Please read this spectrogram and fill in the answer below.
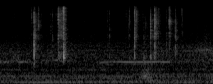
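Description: A fresh green pea pod being split open between the fingers, the crisp pod cracking in a few short sharp clicks.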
